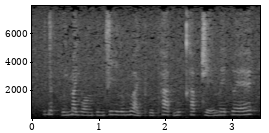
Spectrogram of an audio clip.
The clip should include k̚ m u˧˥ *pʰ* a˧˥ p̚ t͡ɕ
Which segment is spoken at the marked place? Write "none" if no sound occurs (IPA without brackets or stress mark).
kʰ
